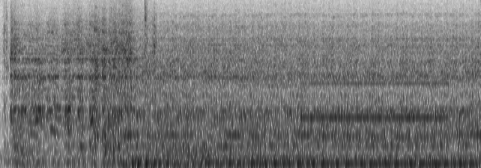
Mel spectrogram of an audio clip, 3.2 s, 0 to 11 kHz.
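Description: A Ford 6.0L Powerstroke diesel truck engine cranks briefly, then catches and settles into a loud, steady rumbling idle close by.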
